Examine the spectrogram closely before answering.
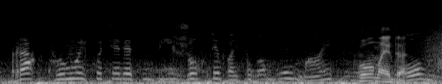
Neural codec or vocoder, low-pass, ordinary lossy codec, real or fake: codec, 16 kHz, 4 kbps, FreqCodec, larger model; none; none; fake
